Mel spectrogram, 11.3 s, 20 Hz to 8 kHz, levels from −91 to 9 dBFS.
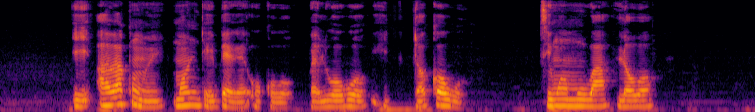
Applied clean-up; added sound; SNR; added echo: none; none; none; none.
